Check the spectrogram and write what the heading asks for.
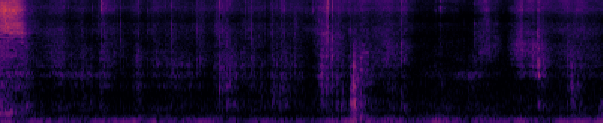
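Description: Faint rustling of a hardcover picture book's paper pages being handled, with scattered soft rustles, the most noticeable a little over two seconds in, and a page being turned by hand near the end.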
